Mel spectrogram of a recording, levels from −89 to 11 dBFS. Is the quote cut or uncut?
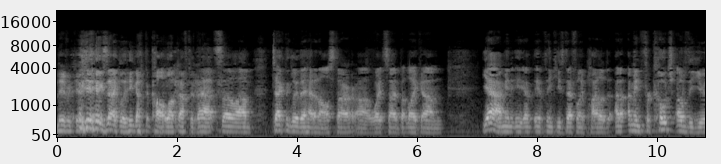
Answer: uncut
